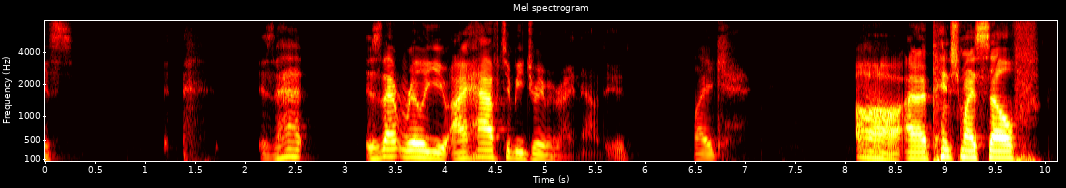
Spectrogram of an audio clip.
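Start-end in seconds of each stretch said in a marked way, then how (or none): 0.0-5.8 stunned, incredulous, halting, disbelieving delivery. Stepping forward in character toward someone from a vision: in disbelief. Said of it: "I'm in disbelief".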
